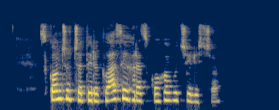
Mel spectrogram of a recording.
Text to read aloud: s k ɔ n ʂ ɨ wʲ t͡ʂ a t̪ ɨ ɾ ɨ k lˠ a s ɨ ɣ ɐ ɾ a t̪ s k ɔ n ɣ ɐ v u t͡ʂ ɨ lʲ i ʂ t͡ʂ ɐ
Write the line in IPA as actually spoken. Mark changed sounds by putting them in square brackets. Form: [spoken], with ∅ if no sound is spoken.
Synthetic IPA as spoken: s k ɔ n [t͡ʂ] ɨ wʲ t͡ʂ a t̪ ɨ ɾ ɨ k lˠ a s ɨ ɣ ɐ ɾ a t̪ s k ɔ [∅] ɣ ɐ v u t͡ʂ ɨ lʲ i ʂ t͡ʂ ɐ

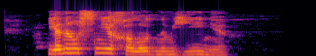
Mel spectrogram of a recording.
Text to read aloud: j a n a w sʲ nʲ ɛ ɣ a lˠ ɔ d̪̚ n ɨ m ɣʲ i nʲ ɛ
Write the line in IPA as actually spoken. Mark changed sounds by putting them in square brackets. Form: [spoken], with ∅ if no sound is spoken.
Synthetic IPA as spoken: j a n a w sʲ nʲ ɛ [x] a lˠ ɔ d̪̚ n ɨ m ɣʲ i nʲ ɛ

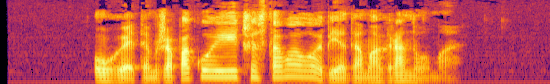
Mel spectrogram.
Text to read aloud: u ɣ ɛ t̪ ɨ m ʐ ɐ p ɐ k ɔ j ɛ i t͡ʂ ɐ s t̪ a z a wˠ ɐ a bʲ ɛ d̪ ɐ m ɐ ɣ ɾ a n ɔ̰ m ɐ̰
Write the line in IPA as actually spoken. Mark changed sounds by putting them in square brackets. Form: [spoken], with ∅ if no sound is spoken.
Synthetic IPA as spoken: u ɣ ɛ t̪ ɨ m ʐ ɐ p [a] k ɔ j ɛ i t͡ʂ ɐ s t̪ a [v] a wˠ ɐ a bʲ ɛ d̪ ɐ m ɐ ɣ ɾ a n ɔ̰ m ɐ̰

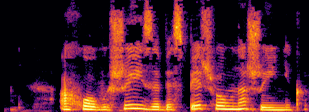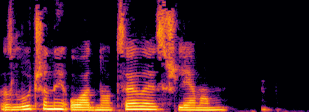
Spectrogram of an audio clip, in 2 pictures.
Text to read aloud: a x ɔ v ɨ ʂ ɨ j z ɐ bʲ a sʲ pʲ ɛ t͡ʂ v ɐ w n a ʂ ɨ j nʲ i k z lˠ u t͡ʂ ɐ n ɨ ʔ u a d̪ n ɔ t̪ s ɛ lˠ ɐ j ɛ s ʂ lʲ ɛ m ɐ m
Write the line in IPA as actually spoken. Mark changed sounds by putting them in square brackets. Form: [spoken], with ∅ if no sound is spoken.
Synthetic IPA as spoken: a x ɔ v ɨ ʂ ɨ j z ɐ bʲ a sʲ pʲ ɛ t͡ʂ v ɐ w n a ʂ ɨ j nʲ i k z lˠ u t͡ʂ ɐ n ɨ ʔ u a d̪ n ɔ t̪ s ɛ lˠ ɐ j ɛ s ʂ lʲ ɛ m ɐ m

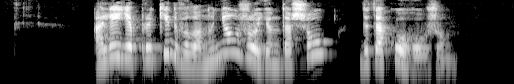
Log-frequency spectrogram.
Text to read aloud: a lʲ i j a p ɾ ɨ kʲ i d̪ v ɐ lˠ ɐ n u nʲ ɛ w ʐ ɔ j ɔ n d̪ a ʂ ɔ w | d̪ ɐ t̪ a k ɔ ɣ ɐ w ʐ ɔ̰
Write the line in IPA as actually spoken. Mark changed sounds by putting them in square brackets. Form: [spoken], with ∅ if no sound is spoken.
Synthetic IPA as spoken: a lʲ [ɛ] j a p ɾ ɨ kʲ i d̪ v ɐ lˠ ɐ n u nʲ ɛ w ʐ ɔ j ɔ n d̪ a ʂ ɔ w | d̪ ɐ t̪ a k ɔ ɣ ɐ w ʐ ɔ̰

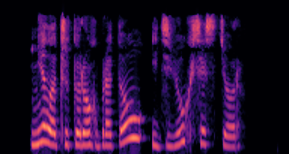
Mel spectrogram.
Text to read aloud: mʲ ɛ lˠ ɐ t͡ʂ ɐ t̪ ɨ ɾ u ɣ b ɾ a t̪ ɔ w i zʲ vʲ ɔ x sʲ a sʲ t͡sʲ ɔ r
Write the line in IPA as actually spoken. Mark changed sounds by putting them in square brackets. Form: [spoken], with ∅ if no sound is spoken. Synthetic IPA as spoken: mʲ ɛ lˠ ɐ t͡ʂ ɐ t̪ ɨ ɾ [ɔ] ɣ b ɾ a t̪ ɔ w i [d͡zʲ] vʲ [u] x sʲ a sʲ t͡sʲ ɔ r

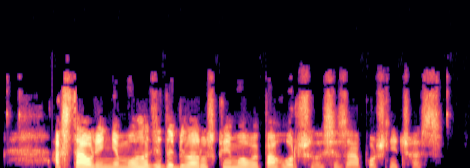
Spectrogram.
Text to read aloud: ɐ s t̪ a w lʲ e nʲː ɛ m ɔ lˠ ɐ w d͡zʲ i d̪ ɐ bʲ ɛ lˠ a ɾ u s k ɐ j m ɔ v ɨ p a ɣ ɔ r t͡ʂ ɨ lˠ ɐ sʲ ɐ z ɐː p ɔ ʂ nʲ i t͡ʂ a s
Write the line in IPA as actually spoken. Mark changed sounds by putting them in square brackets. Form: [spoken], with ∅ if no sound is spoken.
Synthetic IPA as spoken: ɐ s t̪ a w lʲ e nʲː ɛ m ɔ lˠ ɐ [∅] d͡zʲ i d̪ ɐ bʲ ɛ lˠ a ɾ u s k ɐ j m ɔ v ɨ p a ɣ ɔ r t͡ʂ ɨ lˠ ɐ sʲ ɐ z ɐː p ɔ ʂ nʲ i t͡ʂ a s

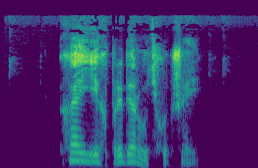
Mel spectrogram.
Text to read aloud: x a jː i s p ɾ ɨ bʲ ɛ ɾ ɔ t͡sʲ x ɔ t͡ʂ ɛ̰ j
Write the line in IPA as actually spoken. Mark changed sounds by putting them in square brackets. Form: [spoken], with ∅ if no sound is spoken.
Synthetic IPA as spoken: x a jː i [x] p ɾ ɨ bʲ [a] ɾ [u] t͡sʲ x [u] t͡ʂ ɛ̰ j

